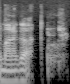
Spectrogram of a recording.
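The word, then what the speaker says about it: manicotti: could say monikat monati Americans will pronounce the I on the end but we say managot all right homeade it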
